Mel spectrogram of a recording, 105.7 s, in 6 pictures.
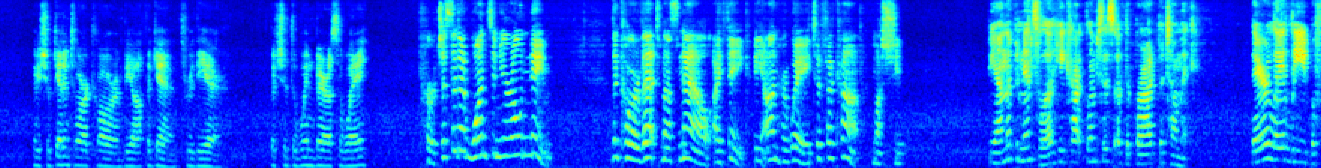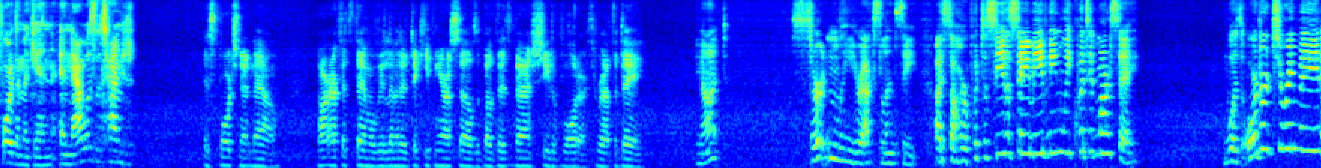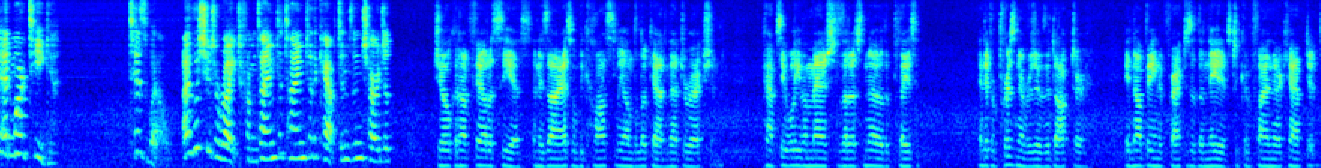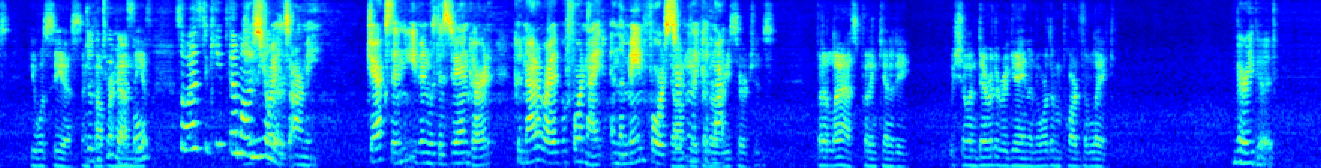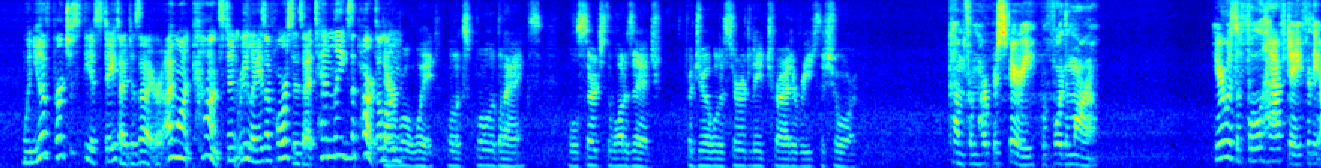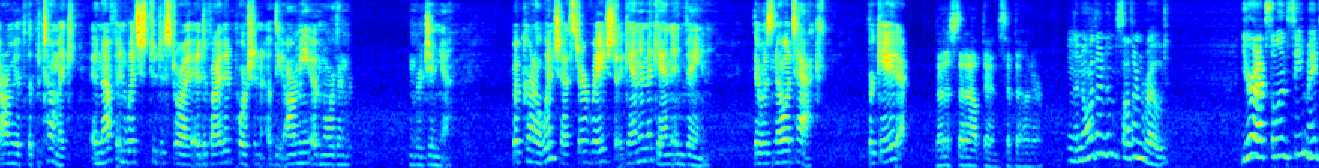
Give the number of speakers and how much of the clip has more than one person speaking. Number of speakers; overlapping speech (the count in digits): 3, about 3%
